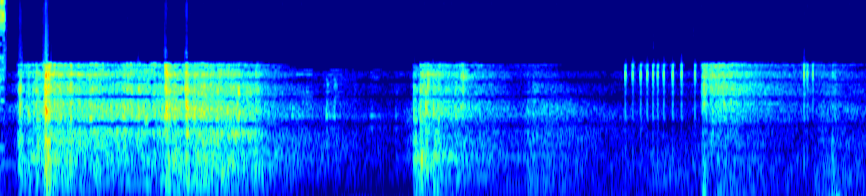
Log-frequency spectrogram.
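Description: Hot Wheels die-cast toy car run on orange plastic track: rushing, rattling rolling noise broken by several sharp knocks, with a quick run of clicks near the end.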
